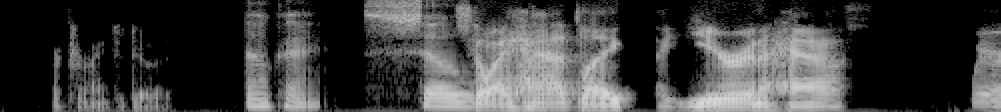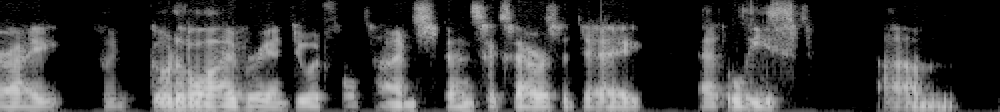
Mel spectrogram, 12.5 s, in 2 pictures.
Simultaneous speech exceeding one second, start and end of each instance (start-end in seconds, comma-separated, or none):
none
